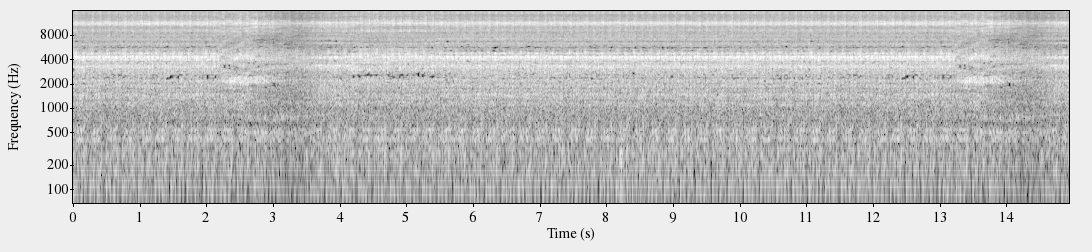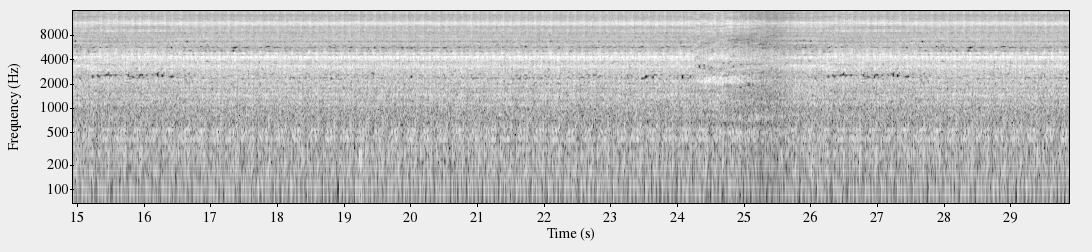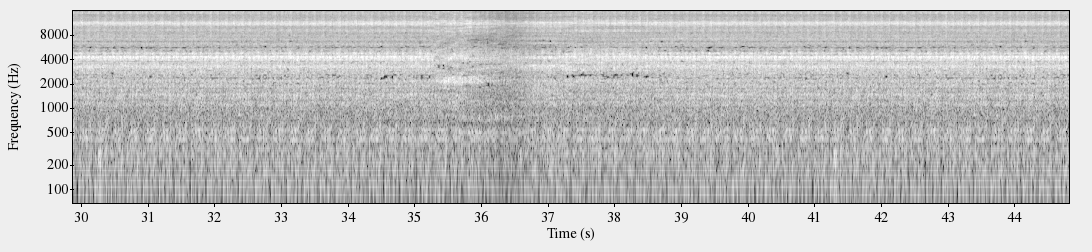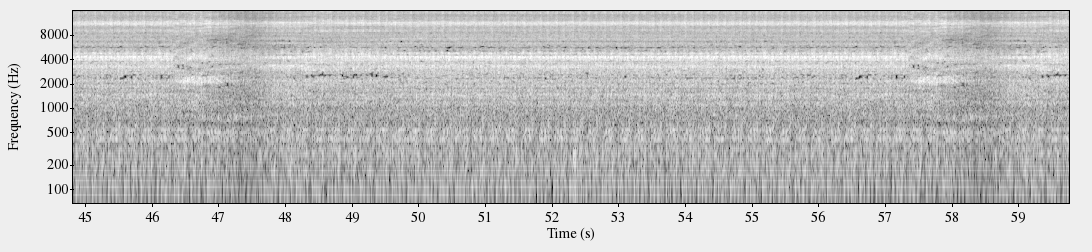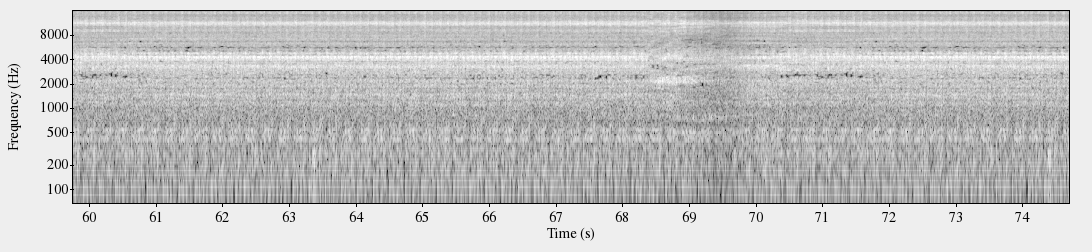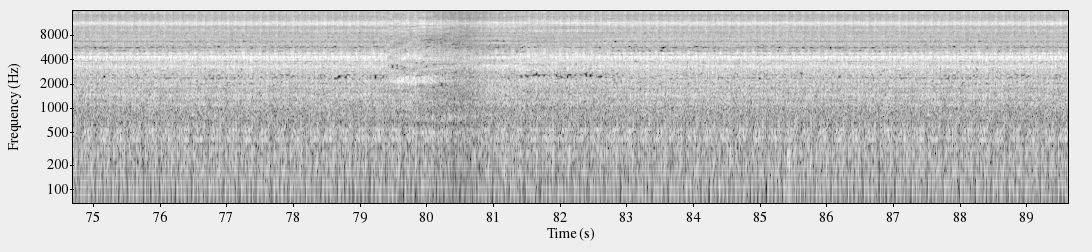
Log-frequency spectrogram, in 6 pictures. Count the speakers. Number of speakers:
0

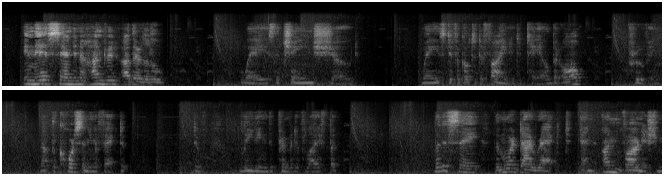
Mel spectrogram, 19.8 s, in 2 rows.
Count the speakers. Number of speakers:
1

